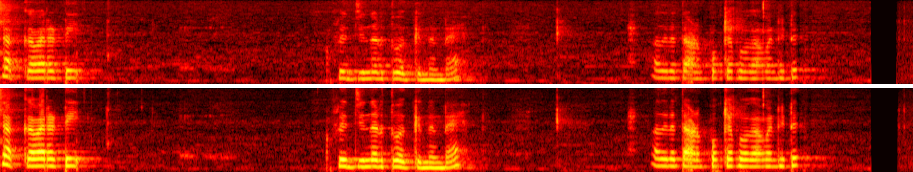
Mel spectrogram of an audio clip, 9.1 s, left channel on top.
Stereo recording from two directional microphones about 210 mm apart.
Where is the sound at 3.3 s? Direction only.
45° right (ahead or behind).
